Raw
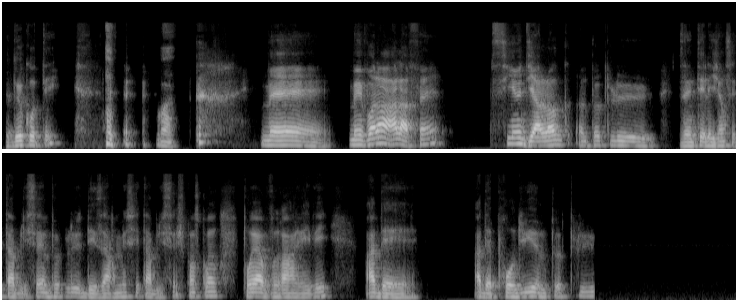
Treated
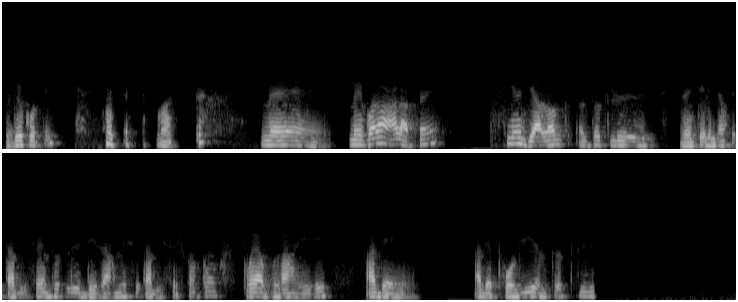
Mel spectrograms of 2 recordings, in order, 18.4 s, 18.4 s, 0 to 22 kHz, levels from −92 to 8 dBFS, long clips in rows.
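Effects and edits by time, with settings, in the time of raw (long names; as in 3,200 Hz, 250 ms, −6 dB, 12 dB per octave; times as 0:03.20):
0:11.38–0:12.27: downward compressor 3 to 1, threshold −31 dBFS
whole clip: reverb reduction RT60 1.3 s; Butterworth low-pass 960 Hz 36 dB per octave; dynamic equaliser 110 Hz, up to +6 dB, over −42 dBFS, Q 2.2; level −2.5 dB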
